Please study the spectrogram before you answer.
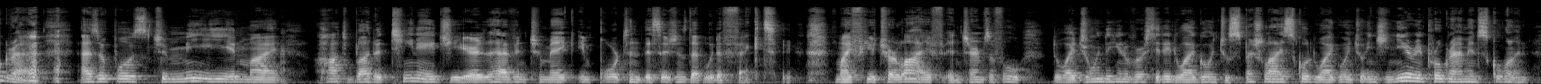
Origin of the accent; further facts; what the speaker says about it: Casablanca, Casablanca-Settat, Morocco; I'm from Casablanca, Morocco. So that would still be the geographical home according to my passport.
